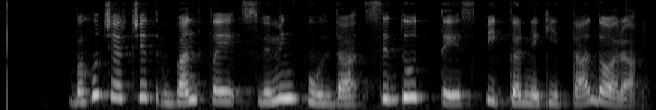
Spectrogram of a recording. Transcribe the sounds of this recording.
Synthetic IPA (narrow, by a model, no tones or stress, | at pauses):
bəɦut͡ʃəɾt͡ʃɪt̪bənd̪pəesʋɪmɪ̃ŋɡ̚puːld̪asɪd̪ːuːt̪ːespiːkːəɾnekit̪ːad̪ɔːɾa̰ː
